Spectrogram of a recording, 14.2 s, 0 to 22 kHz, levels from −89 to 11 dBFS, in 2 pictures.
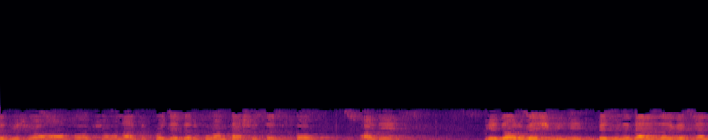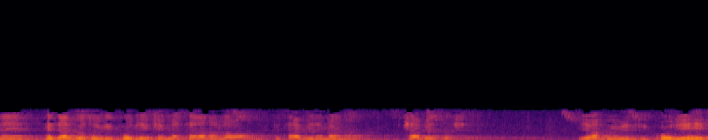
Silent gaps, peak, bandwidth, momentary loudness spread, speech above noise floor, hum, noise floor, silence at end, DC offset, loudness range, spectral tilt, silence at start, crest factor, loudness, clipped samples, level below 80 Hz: none; -8 dBFS; 5 kHz; 14 LU; 24 dB; none; -51 dBFS; 0 s; 0.1%; 6 LU; -9.5 dB/octave; 0 s; 20 dB; -28 LUFS; under 0.1%; -54 dBFS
